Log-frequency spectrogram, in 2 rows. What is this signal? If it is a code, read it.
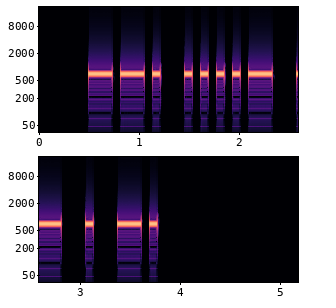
Morse code, heard as a keyed tone, about 15 wpm, 700 Hz. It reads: G4TEN
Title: DXCC-100 Call Signs - 5 Characters - Repeated 2x - 15wpm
